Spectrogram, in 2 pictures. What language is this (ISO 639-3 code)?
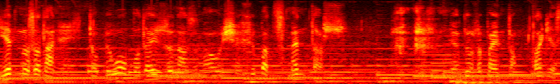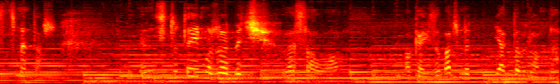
pol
